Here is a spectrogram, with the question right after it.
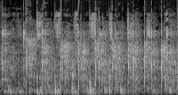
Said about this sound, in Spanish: Así que un aplauso por la marihuana.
